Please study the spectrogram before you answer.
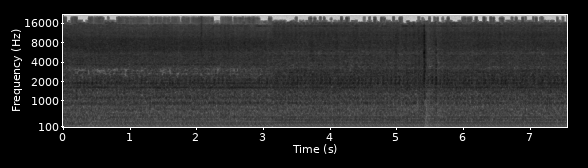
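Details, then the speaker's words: Kubota B2601 diesel tractor, first start in a month in cold weather with block, oil and transmission heaters, started quickly; steady even diesel clatter at idle, no misses or knocks while warming up, normal. "But it did start quicker than I thought it would, so we're going to let her warm up here a little bit and then get back at it."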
